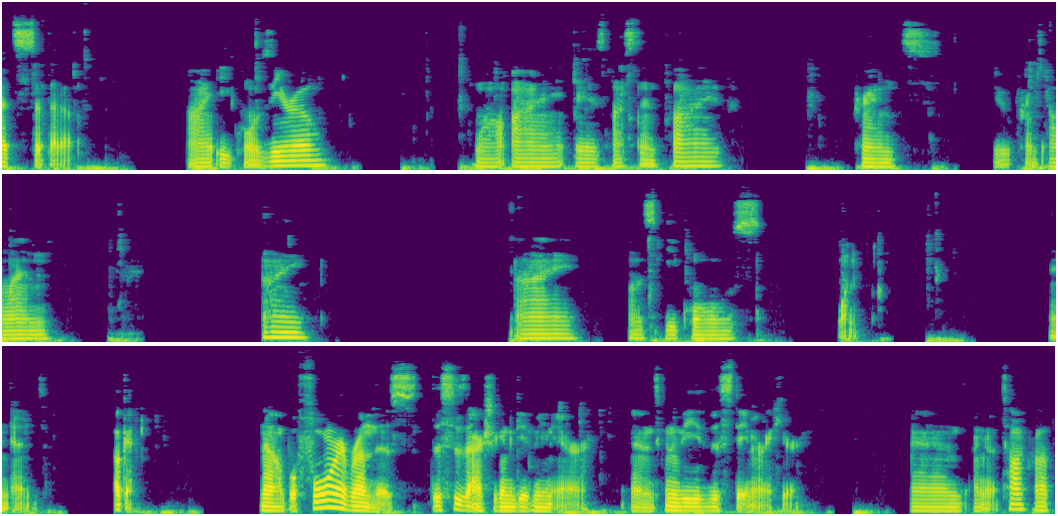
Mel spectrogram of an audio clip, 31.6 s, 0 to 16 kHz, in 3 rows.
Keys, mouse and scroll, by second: 0.0-2.6 typing, 3.1 Return, 3.5 Return, 3.6-6.2 typing, 6.7 Return, 7.5-8.7 typing, 10.2-12.0 typing, 12.7 Return, 14.7 l, 15.5 space, 16.7 shift+=, 17.5 space, 18.9-20.4 typing, 19.3 Return, 21.5-24.8 typing, 26.7 j, 29.1-29.8 typing.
